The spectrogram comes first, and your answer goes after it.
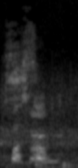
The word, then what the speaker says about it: croissant: Croissant. Croissant? I can say croissant. You're not saying it right.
